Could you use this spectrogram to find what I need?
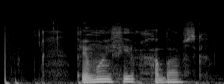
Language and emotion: Russian, neutral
